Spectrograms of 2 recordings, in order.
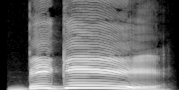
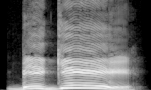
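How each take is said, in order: First: Loud high far yell. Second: Loud high yell. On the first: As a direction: yell it again urgently. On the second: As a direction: yell at her to run. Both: Acted. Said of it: "заорал Виндель".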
